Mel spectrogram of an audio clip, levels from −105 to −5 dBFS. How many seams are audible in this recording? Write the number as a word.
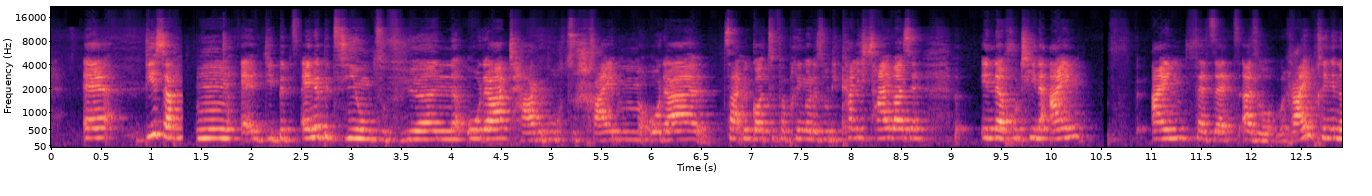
two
